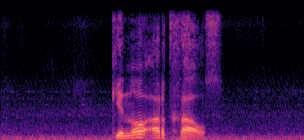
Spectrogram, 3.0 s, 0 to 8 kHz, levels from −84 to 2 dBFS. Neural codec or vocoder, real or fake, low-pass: codec, 16 kHz in and 24 kHz out, 1 kbps, XY-Tokenizer; fake; 7.2 kHz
